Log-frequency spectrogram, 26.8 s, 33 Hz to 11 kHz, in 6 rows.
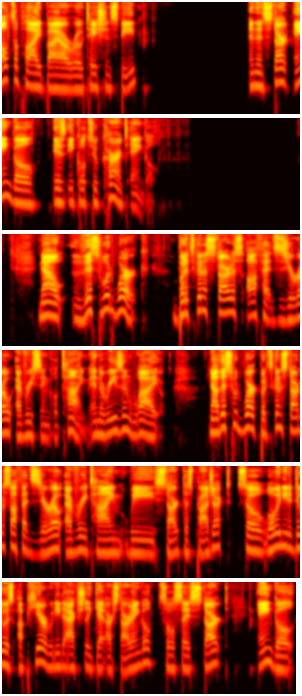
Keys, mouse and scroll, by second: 0.3 Right, 0.3-1.3 typing, 2.1 Tab, 2.9-9.0 typing, 4.2 Tab, 20.0 click, 20.4 click, 21.2 click, 22.3 click, 24.5-26.7 typing.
